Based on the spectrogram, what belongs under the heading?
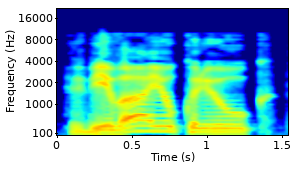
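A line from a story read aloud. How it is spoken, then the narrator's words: Shouting. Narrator (Russian): прокричал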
